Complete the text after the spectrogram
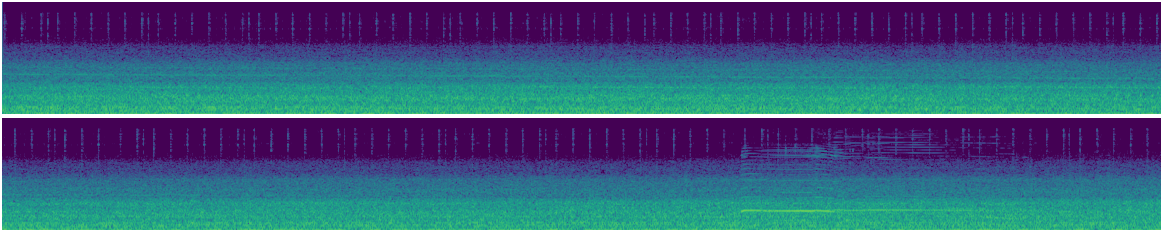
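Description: Train wheels clatter and rumble on the rails.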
